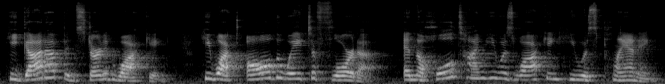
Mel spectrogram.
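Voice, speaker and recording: Storybook elderly lady librarian, woman performing: proper, emphatic storyteller, lively melodic delivery. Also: fairly high pitch, moderate pace, close to an everyday voice. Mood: storytelling.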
